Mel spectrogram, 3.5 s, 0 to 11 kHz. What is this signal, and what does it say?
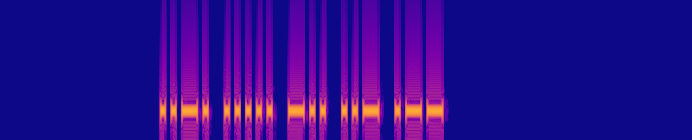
Morse code, heard as a keyed tone, about 46 wpm, 700 Hz. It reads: F5DUW
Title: DXCC-100 Call Signs - 5 Characters - Repeated 2x - 45wpm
